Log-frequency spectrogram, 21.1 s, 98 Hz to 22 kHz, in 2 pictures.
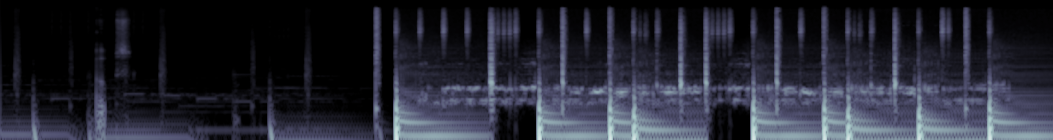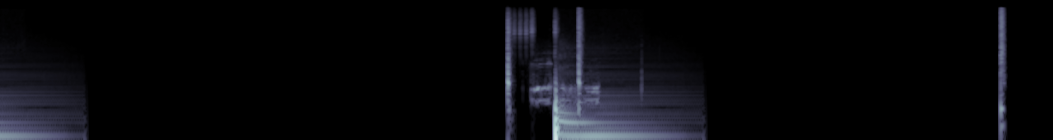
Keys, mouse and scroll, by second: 1.8 shift+click, 3.9 space, 6.8 space, 8.9-9.9 scroll up 1, 10.0 space, 13.4-13.8 scroll down 1, 13.8 right click, 16.5 space, 18.2 double click, 18.9-21.0 scroll up 1.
